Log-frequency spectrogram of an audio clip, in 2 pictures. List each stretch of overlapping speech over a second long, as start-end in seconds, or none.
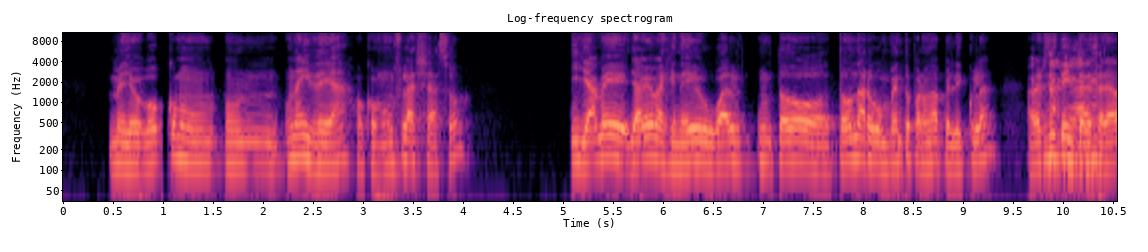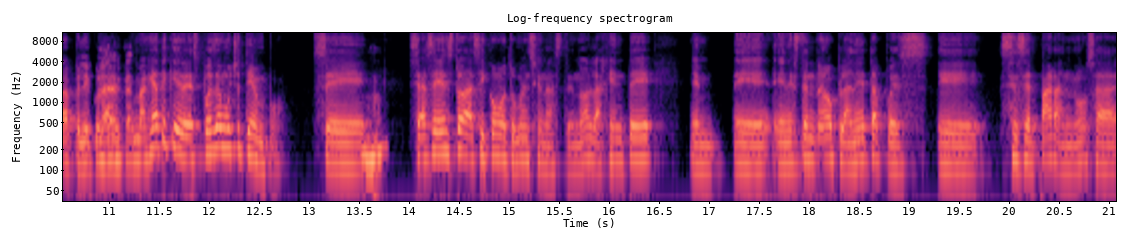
9.8-11.4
